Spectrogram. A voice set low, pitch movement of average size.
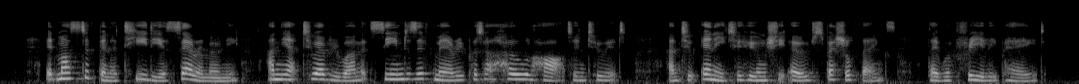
No: high, 200 Hz; average, 4.7 semitones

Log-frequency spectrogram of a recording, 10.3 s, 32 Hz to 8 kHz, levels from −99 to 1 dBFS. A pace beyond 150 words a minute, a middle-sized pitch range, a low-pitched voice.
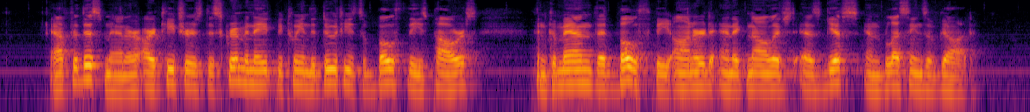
Yes: average, 165 wpm; average, 3.2 semitones; low, 115 Hz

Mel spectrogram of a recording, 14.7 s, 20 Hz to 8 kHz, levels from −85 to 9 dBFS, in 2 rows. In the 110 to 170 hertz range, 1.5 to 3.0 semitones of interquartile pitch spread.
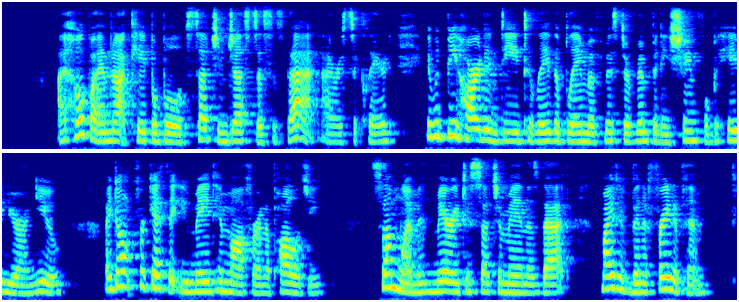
No: medium, 185 Hz; narrow, 2.6 semitones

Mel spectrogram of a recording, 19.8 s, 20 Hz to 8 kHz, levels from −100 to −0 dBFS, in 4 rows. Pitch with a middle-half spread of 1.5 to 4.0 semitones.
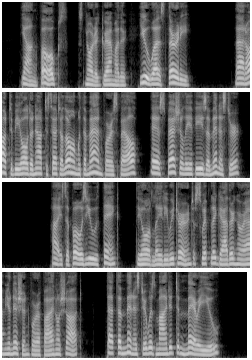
Yes: average, 3.0 semitones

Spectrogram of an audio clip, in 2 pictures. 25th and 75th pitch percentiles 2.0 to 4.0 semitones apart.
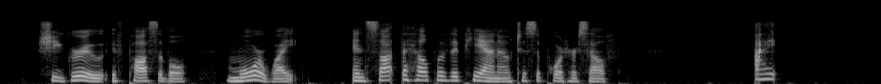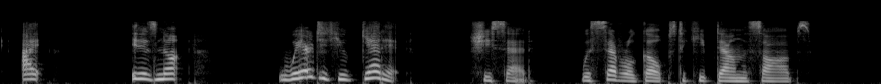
No: wide, 5.5 semitones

